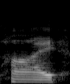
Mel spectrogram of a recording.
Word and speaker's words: HAI: Welcome to this week's HAI, that's the Stanford Institute for Human-Centered Artificial Intelligence, we commonly pronounce it as HAI, weekly seminar.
